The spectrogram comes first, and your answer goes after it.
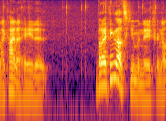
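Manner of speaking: ordinary talk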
